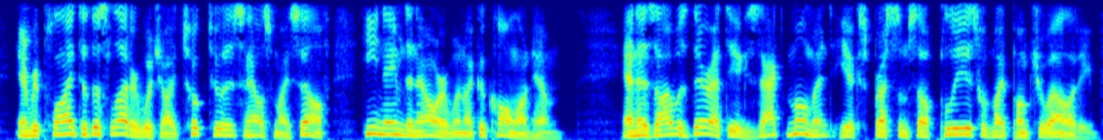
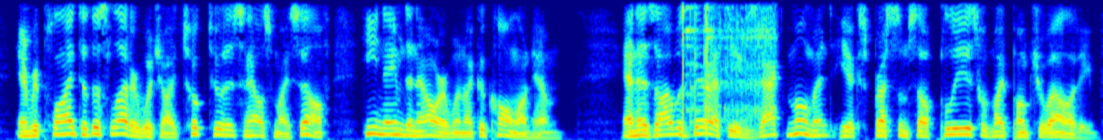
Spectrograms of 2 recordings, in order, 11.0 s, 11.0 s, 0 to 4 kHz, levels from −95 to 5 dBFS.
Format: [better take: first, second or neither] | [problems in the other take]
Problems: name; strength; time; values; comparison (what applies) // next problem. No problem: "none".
first | background sound (Coin (dropping)); 8 dB below the speech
